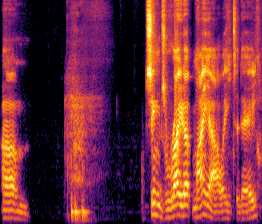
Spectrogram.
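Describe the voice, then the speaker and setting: Male host, casual chat, measured and corrective, mid-pitched. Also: low-quality recording. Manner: calm, corrects others in a measured way.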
